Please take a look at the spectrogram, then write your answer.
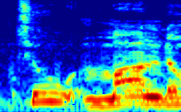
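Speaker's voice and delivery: normal talking voice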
